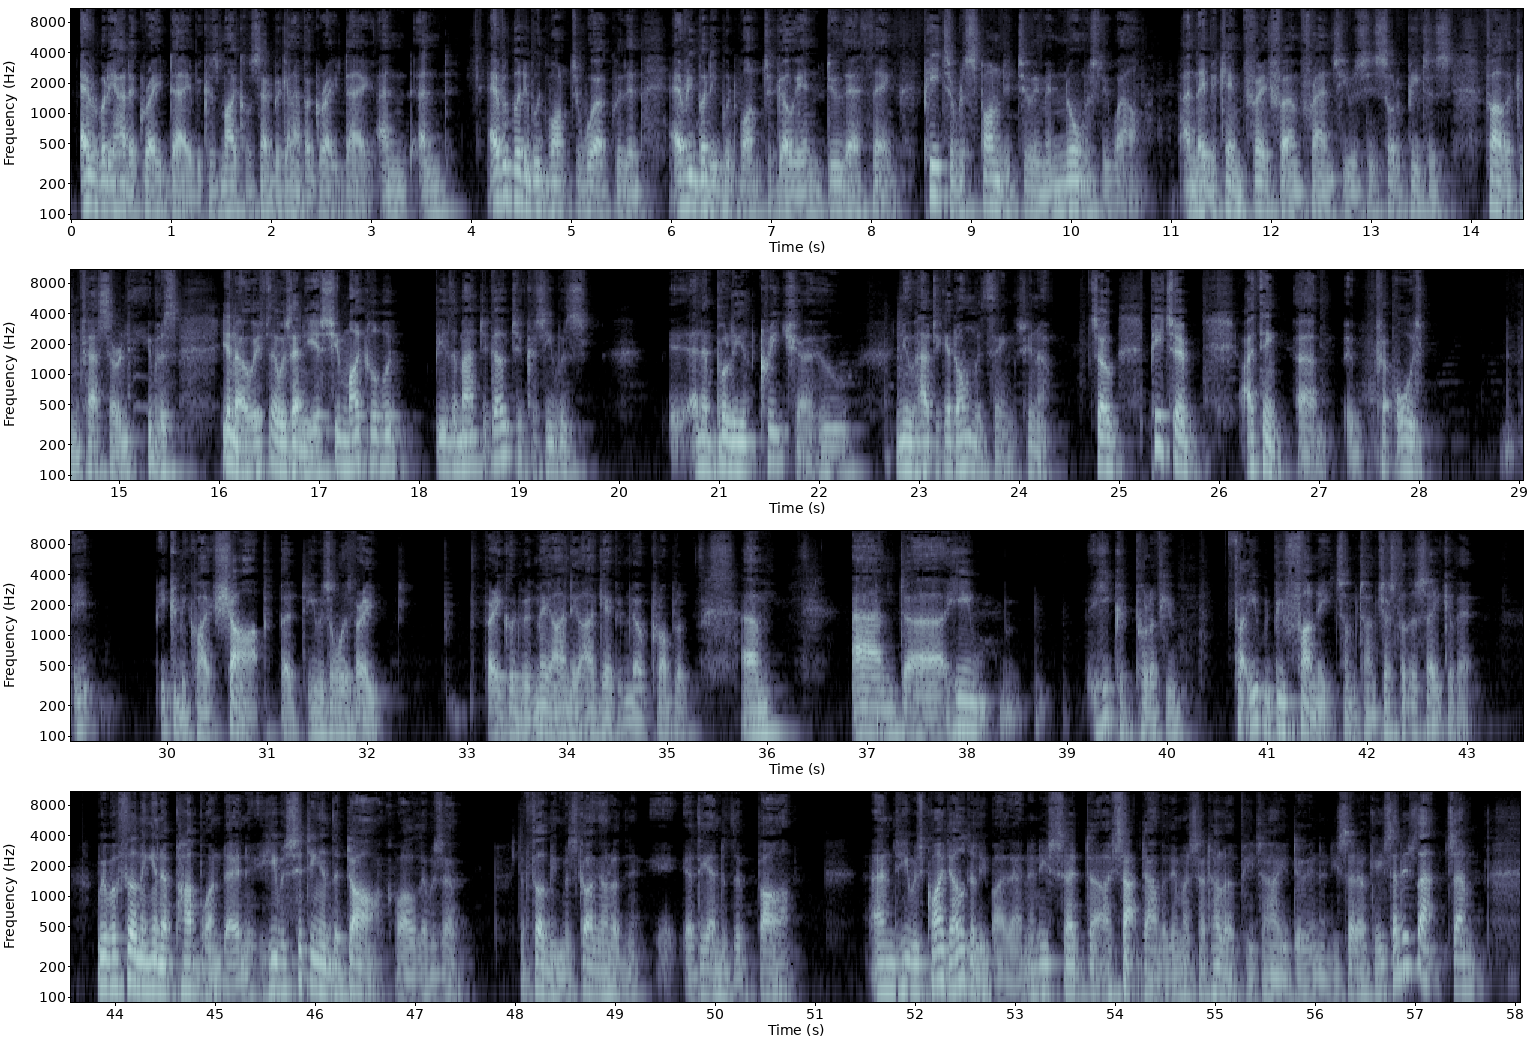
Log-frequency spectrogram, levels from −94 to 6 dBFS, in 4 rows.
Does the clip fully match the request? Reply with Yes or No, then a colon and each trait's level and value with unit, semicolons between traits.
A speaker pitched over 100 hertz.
No: very low, 95 Hz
